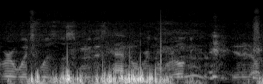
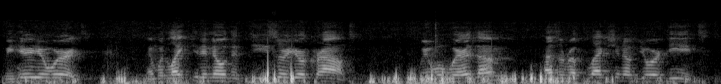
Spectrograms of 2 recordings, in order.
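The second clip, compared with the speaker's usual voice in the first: ceremonial royal address, rising louder; formal proclamation; 5 semitones higher, 7 dB louder than usual. Acted. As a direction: proclaim it to the court.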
